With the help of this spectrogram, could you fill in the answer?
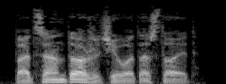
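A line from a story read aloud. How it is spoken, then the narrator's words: Low muffled voice. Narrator (Russian): глухо проговорил Мартынов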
